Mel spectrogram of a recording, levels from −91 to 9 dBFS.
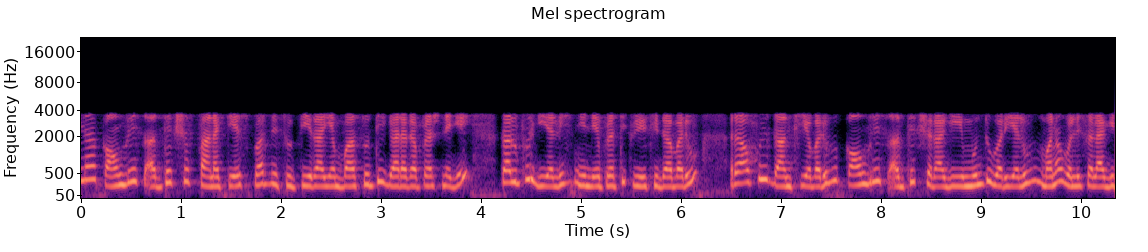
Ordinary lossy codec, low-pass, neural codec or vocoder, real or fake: none; 3.6 kHz; autoencoder, 48 kHz, 32 numbers a frame, DAC-VAE, trained on Japanese speech; fake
